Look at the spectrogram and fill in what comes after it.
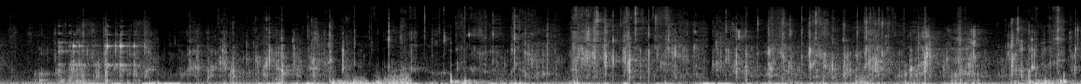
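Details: Two-and-a-half-year-old English-type Labrador Retriever male eating raw meat, dense wet chewing, crunching and smacking with low thumps throughout, continuous gnawing without pauses.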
